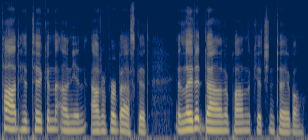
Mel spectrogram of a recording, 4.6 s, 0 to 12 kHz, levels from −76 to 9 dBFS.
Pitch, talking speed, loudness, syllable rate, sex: 160 Hz, 220 wpm, -19 LUFS, 5.5 syllables/s, male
